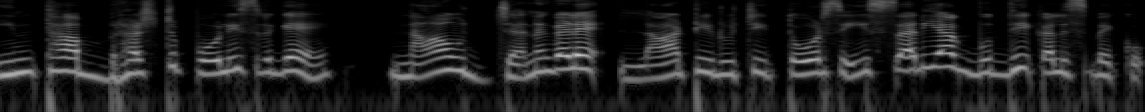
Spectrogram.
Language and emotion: Kannada, angry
